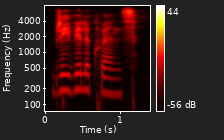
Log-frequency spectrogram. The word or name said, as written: breviloquence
